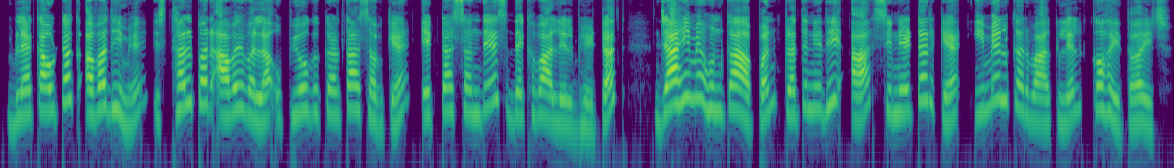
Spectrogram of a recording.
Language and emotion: Maithili, neutral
